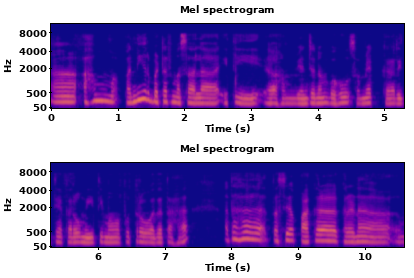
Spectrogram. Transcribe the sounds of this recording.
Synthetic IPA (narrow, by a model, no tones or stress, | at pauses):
ɐɦɐmpɐnːiːɾbɐʈɐɾmɐsaːlaːit̪iɐɦɐmʋjɐɲd͡ʒɐnɐmbɐɦusɐmjɐk̚ɾit̪jaːkɐɾoːmiːt̪imɐmɐput̪ɾɐʋʋɐd̪ɐt̪ɐɦɐ | ɐt̪ɐɦɐt̪ɐsjɐpaːkɐɾɐkɐɾɐɳɐ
